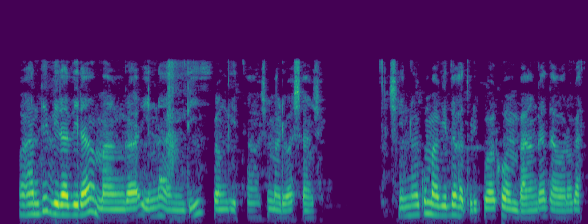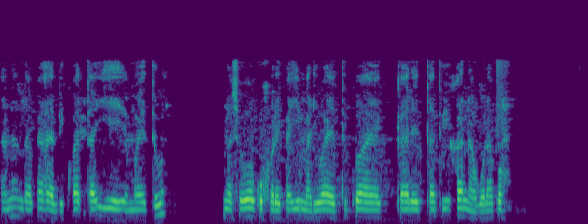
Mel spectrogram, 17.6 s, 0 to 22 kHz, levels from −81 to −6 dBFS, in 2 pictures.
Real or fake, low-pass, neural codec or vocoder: real; 7.2 kHz; none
